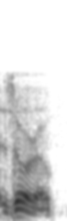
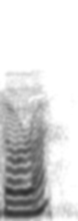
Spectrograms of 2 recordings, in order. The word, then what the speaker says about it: Zorra: Z-O-R-R-A. It, some people spell it Z-O-R-A or Z-O-R-R-A. – Oh, okay. – It's not Zorro. Okay. – Yeah. – Zorra. – Okay. – So I'm going to have him, you know. – Okay, we're ready to welcome Zorra.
